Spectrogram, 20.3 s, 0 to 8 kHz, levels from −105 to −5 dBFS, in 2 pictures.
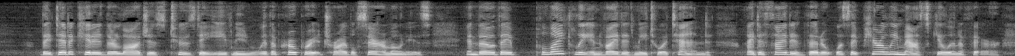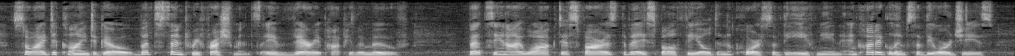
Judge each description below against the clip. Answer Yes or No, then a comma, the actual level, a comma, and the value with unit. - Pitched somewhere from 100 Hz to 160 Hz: No, high, 200 Hz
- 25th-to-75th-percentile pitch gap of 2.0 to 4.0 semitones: No, wide, 5.4 semitones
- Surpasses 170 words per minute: Yes, average, 185 wpm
